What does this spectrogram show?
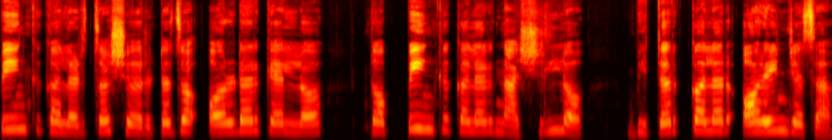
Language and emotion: Goan Konkani, neutral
